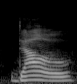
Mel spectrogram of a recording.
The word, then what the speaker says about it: Tao: key to our immortality dow in chinese which as you know is spelled t a o dow means road way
